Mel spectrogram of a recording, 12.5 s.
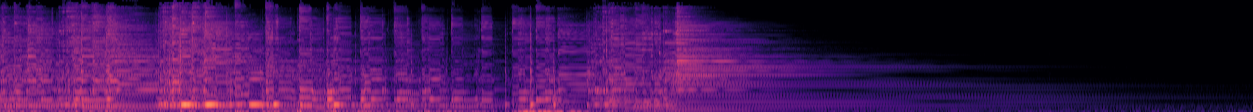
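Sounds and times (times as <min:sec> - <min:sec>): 
tanbur practice: 0:00.0 - 0:08.4.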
